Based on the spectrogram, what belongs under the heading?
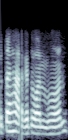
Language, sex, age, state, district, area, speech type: Sanskrit, male, 45-60, Madhya Pradesh, Indore, rural, conversation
